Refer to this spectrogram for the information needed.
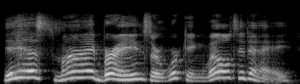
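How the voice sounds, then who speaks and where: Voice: mid-range voice, sing-song, a little slow, pitched above the performer's own voice. A reader voicing a cheerful male scarecrow who is proud of his brains. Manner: proud and approving.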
